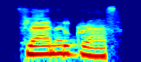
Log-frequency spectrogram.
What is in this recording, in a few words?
"flannelgraph", Indian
